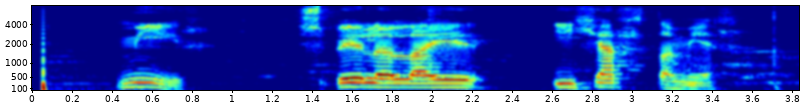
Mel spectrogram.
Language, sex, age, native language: Icelandic, male, 14, Icelandic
